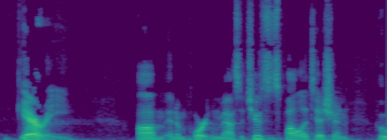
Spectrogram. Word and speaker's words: Gerry: particular partisan gerrymandering, and gerrymandering apparently is a mispronunciation. because, of course, it is named after Elbridge, as he would say, Gerry, an important Massachusetts politician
